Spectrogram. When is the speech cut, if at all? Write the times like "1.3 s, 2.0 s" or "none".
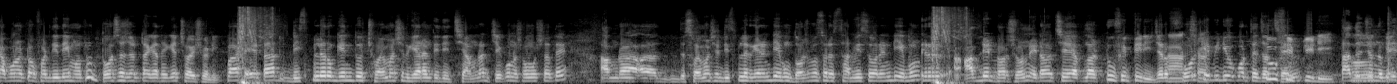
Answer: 2.3 s, 9.2 s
